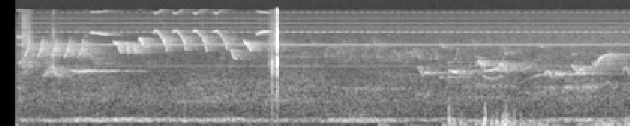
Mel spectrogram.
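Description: Faint birdsong: a quick run of about six falling high notes a second or two in, and softer chirping in the second half, over a low steady hum. A single sharp click comes about halfway through, and a few low bumps follow shortly after.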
